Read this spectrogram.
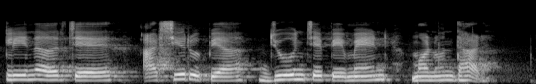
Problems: background sounds at intervals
